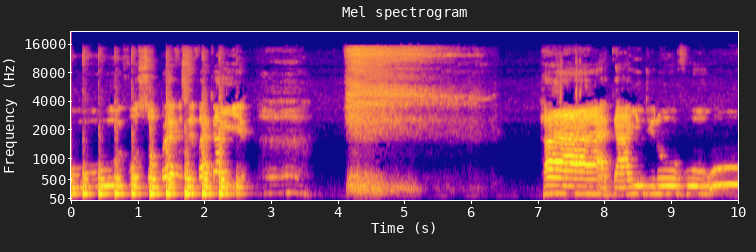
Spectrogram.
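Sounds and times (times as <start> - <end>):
man blowing breath into microphone: 2.9 - 6.4.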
